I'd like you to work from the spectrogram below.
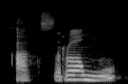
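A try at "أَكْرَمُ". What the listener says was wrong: Akramu. Hamasnya belum keluar. Akramu. Akramu. Akramu.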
